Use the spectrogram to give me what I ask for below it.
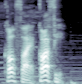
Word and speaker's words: Ko-fi: Oh, I have a new follower on Ko-fi. Coffee. That's how you pronounce it right.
